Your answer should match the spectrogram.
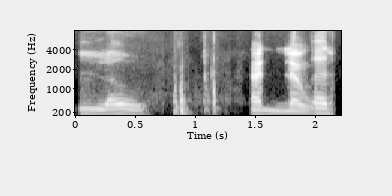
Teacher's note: So there's no extra pull, nothing. You just read the hamza to the lam directly, al-law, and there's no extra pull. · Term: without gunna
